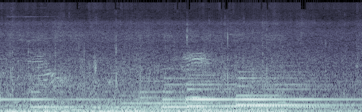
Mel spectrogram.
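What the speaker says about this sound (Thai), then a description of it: "เดี๋ยวขอมาไหว้เจ้าก่อนขอให้ฝนหยุดตก" Heavy rain beats steadily on a street-market food stall selling fried pork dumplings, giving a dense, close patter with murmuring voices underneath.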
